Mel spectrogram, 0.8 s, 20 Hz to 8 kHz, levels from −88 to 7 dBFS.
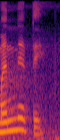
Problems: constant background noise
